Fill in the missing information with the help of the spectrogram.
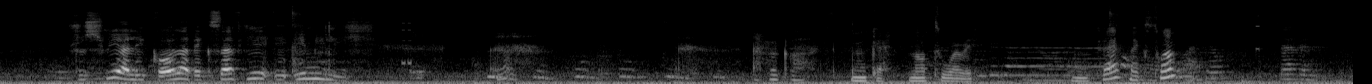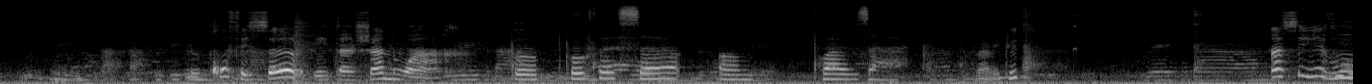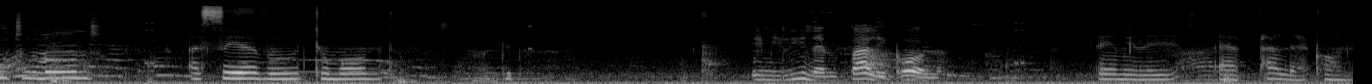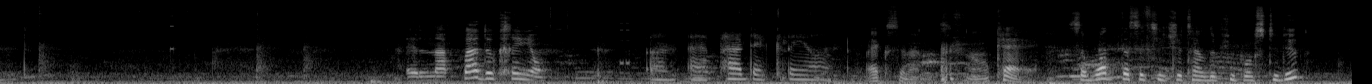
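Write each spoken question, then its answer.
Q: So what does the teacher tell the pupils to do?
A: Sit down, everyone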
